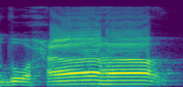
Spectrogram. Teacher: अलिफ मद्दा, अलिफ हमेशा मद्दा होता है और अलिफ से पहले ज़बर होता है। अलिफ मद्दा को एक अलिफ के बराबर खींच कर पढ़ेंगे।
